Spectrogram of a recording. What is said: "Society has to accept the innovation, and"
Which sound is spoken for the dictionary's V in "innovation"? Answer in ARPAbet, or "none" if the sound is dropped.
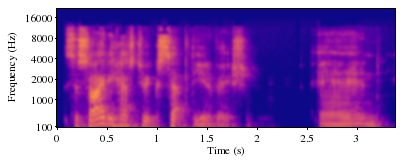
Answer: V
